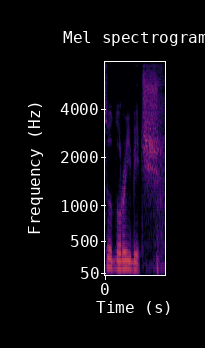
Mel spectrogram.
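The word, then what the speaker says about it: Ribić: uh Ribbit riik um I said riik like he was a frog sorry he pronounces it is ribit cuz he's Croatian and he talks like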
